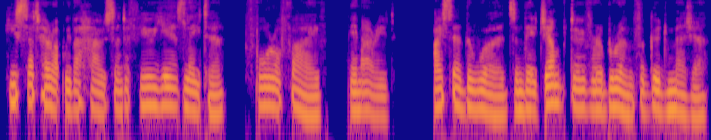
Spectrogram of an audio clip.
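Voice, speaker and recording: An actor playing a stern, world-weary pirate captain in an audiobook, speaking in a measured, formal way. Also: male voice, mid-range voice, darkish tone, dry recording, lightly acted, poor audio. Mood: grave, matter-of-fact. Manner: measured, formal, matter-of-fact. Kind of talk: audiobook character dialogue.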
